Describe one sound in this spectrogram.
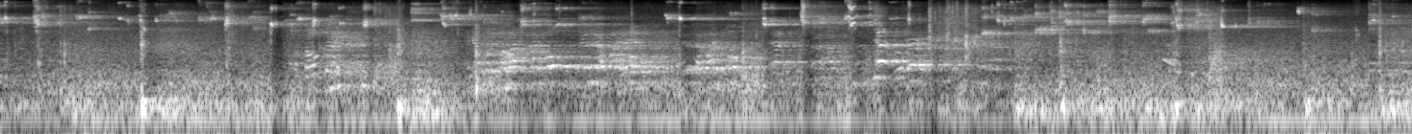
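Sneakers squeak on a hardwood court in an echoing gym.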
